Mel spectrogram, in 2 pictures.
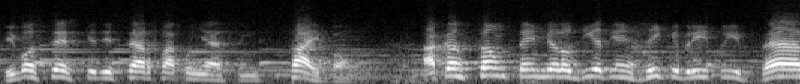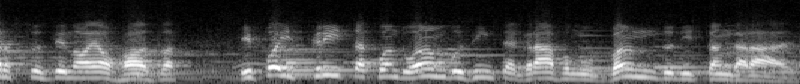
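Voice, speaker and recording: A man with a Brazilian Portuguese accent tells a story on an old radio broadcast, solemn and measured, his voice sitting a little high. The sound is thin and tinny, like a phone line, with faint music underneath. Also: sing-song. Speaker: radio host and narrator. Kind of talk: scripted radio narration.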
